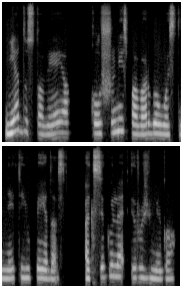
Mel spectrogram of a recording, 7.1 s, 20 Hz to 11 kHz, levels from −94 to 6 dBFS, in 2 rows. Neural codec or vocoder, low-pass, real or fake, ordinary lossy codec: none; 9.9 kHz; real; Opus, 24 kbps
